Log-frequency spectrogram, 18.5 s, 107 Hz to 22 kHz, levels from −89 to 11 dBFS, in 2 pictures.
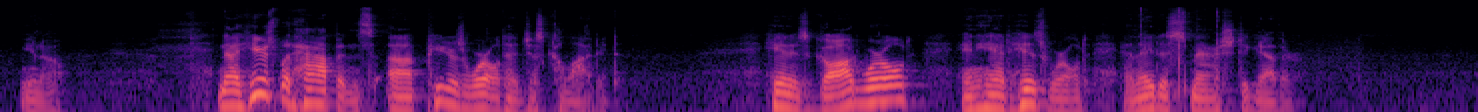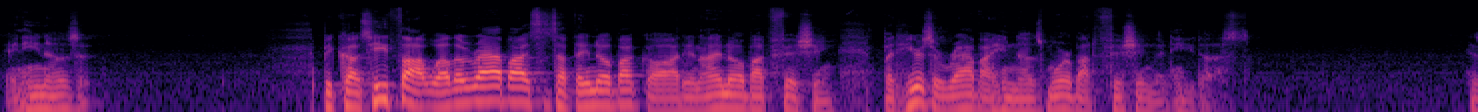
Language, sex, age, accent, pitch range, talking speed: English, male, 50-69, American, 105-145 Hz, 200 wpm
